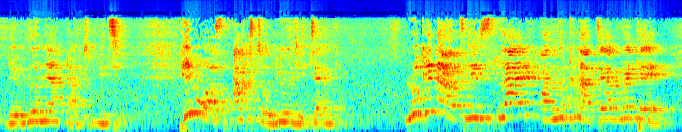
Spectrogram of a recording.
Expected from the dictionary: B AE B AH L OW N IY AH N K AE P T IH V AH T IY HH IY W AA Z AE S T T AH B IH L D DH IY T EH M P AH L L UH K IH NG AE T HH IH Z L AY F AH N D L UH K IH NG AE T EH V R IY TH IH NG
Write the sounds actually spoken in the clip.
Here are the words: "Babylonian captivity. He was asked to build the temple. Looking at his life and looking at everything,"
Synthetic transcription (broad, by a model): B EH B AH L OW N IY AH K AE T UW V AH T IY HH IY W AA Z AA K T T AH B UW D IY T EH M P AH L L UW K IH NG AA T HH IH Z L AY F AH N L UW K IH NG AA T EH V R IY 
